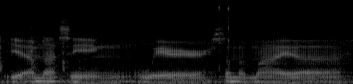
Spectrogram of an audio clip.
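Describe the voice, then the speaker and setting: The pace is very slow. Room echo is audible. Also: man. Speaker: game developer streamer. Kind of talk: live coding stream.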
